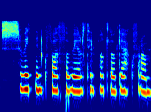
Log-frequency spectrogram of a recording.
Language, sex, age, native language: Icelandic, female, 14, Icelandic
